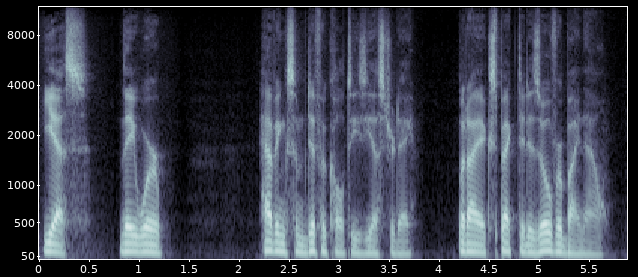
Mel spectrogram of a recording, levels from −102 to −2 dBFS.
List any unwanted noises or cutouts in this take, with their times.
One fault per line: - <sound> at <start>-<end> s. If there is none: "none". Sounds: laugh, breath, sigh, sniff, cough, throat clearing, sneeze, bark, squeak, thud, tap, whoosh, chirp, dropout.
none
